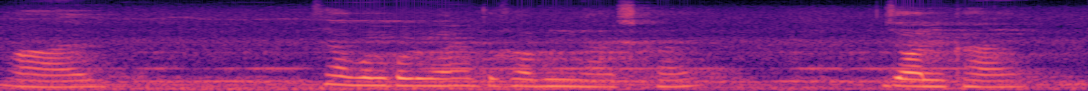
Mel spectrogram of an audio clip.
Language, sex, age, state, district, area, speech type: Bengali, female, 18-30, West Bengal, Birbhum, urban, spontaneous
